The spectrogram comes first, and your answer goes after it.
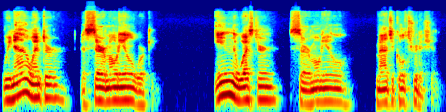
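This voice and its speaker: A man leading a guided meditation and ceremonial invocation in solemn, deliberate short phrases. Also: on the low side, a little mellow. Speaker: meditation guide and ritual leader.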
